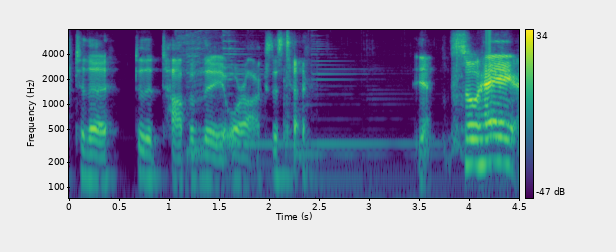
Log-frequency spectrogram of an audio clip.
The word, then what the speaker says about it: Aurochs: Aurochs, right? It's like a huge bison. Aurochs? I don't know. And then he turns in like, Aurochs, that's it, thank you.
